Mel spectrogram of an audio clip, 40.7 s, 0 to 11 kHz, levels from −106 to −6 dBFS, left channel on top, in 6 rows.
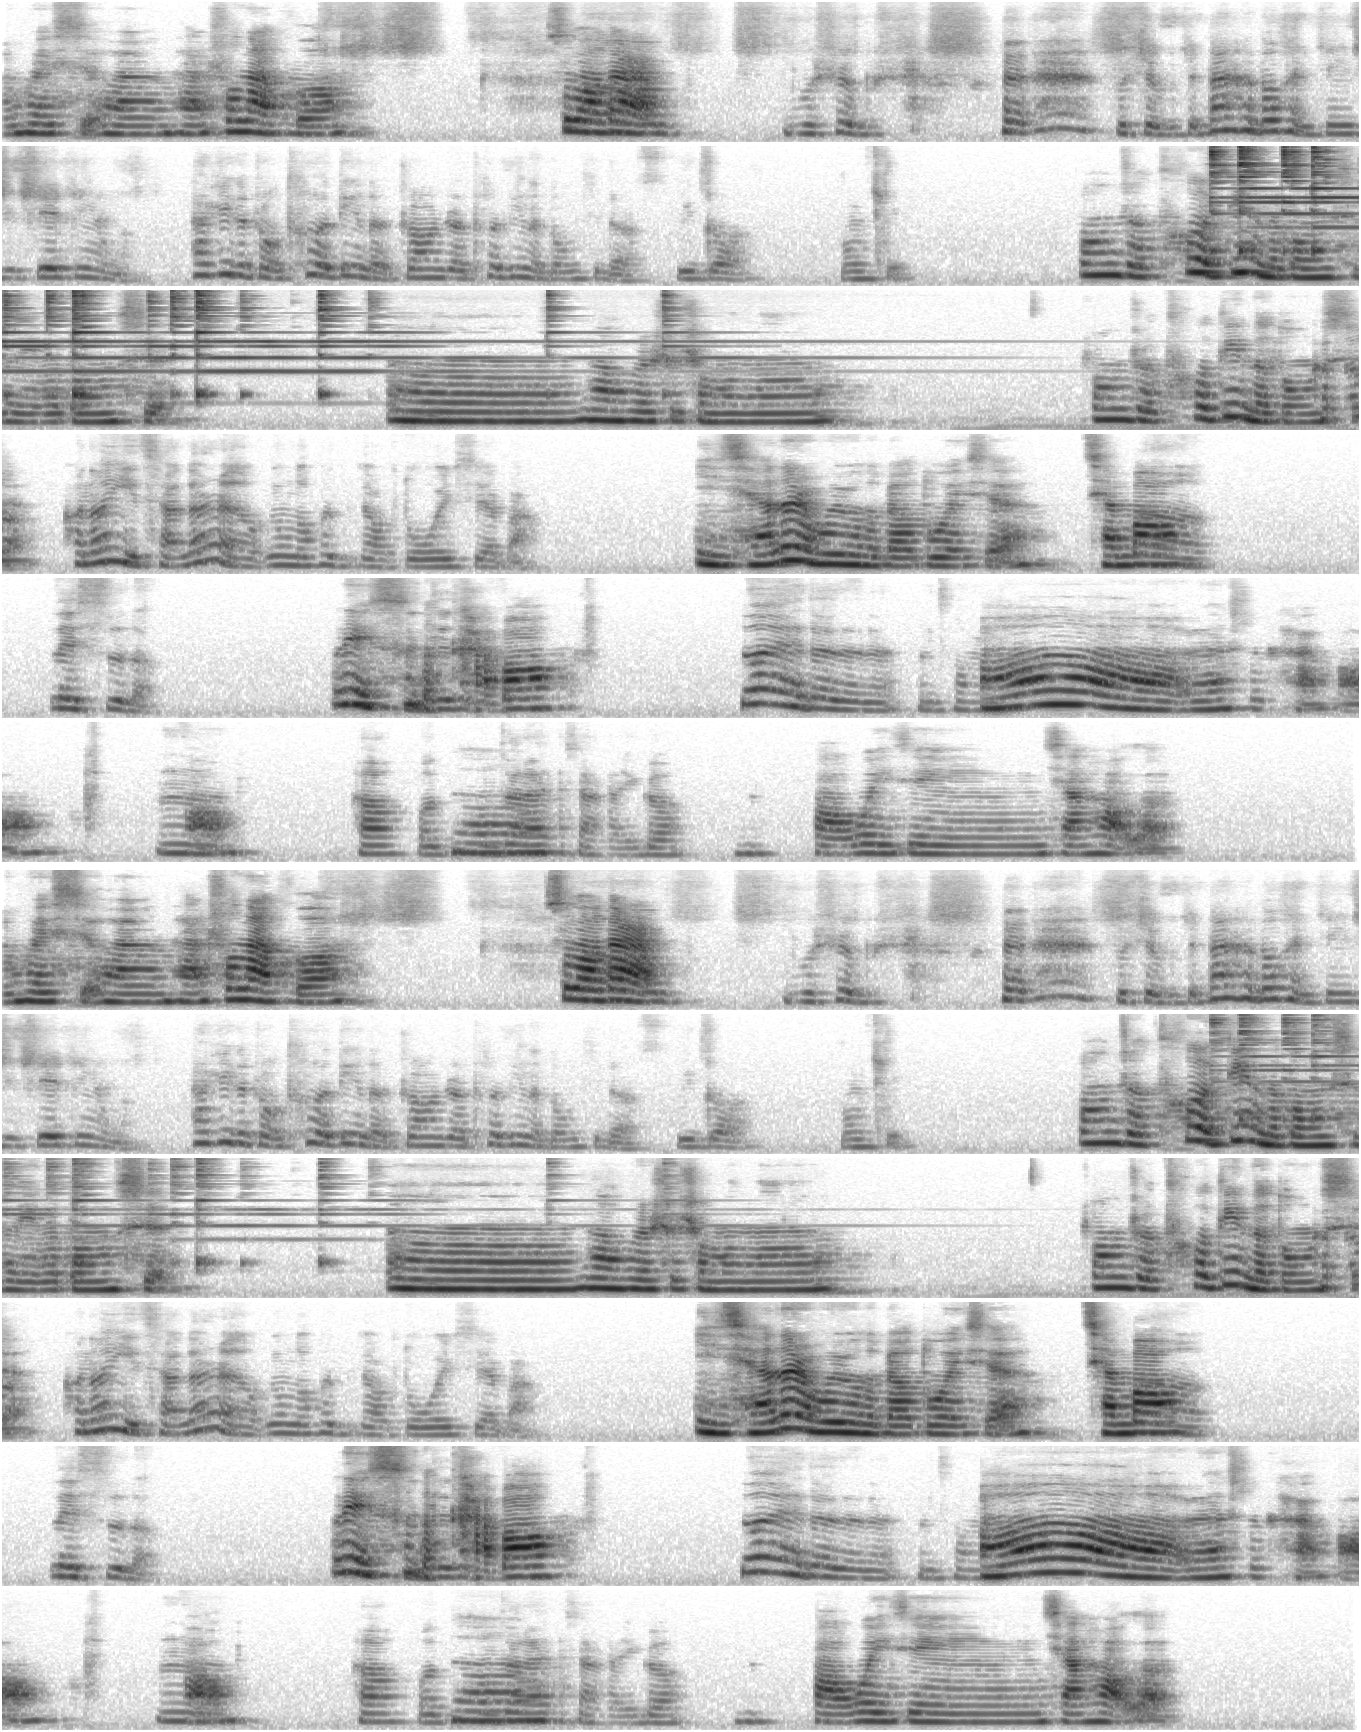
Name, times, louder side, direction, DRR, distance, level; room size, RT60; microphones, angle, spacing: voice 1, 0.0-1.8 2.7-3.3 12.2-14.5 15.5-17.9 19.0-20.2 23.8-26.3 28.8-29.9 32.0-34.2 34.8-35.1 36.2-36.7 38.0-39.8, right 3 dB, 60° right, 0.7 m, -30 dB
voice 2, 1.4-3.4 3.7-7.5 7.7-10.5 11.0-11.3 15.5-15.8 20.1-23.0 26.0-26.4 27.4-27.9 29.1-29.6 30.8-32.2 34.7-35.1 35.7-37.3 37.6-37.8, left 1 dB, 15° left, 0.7 m, -44 dB
sound 1, 12.8-17.3, left 12 dB, 45° left, 0.3 m, -32 dB
4.6 x 2.0 x 3.3 m
head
